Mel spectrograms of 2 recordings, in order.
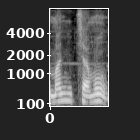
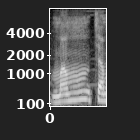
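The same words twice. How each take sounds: First: The nasal is made with the tongue middle. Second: The nasal is made with the lips closed. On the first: The speaker calls it right. "ఆ నాలిక మధ్య భాగమే రెండు అక్షరాలకి కలుస్తుంది" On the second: The speaker calls it wrong. "పెదవులు కలవం, మనం మంచము అని చెప్పం"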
